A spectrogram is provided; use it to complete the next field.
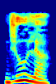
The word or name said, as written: ಝೂಲ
